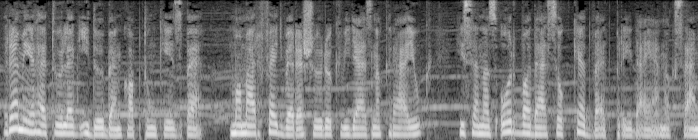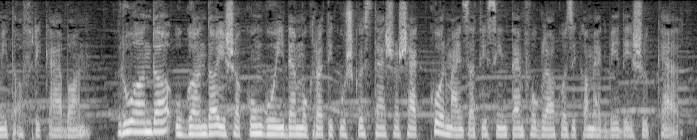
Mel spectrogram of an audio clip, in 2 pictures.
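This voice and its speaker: A male radio presenter delivers scripted documentary narration. His voice sits somewhat higher than most men's, and soft music plays behind him. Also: hardly any pauses. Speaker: radio science programme presenter.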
